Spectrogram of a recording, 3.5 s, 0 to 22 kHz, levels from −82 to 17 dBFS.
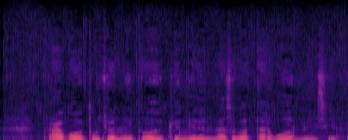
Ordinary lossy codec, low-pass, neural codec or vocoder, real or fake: none; none; codec, 44.1 kHz, 7.8 kbps, Pupu-Codec; fake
